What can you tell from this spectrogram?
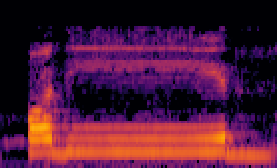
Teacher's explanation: جب آپ نے را پر اسٹاپ کیا نا، تو اس میں بھی مجھے تھوڑی ہمز فیل ہوئی، جیسے آئی گیس یہ اس ورڈ میں تھا قدیر، یعنی اس طرح کی ساؤنڈ آئی قدیر.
